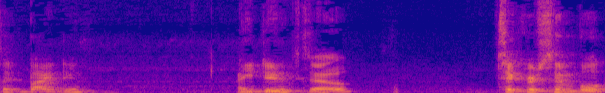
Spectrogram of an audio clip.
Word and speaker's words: Baidu: cent uh baidu and is that how you pronounce it baidu you do so ticker symbol b-i-d-u yeah uh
